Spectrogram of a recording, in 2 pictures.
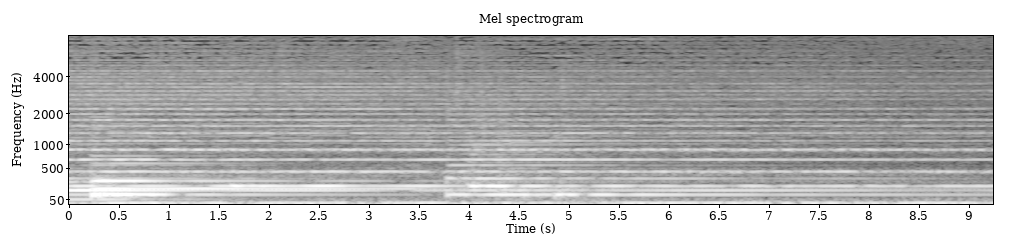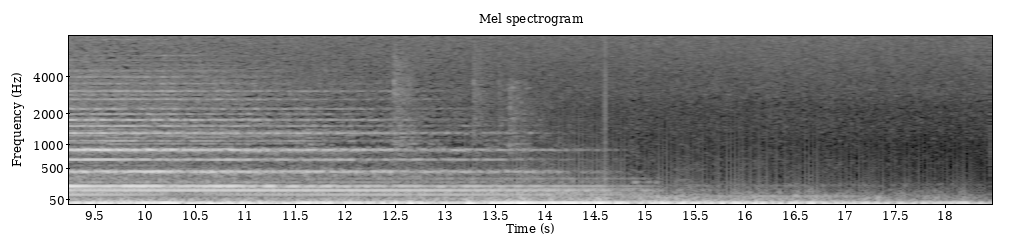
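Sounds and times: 
cello and strings: 0.0s - 13.4s.

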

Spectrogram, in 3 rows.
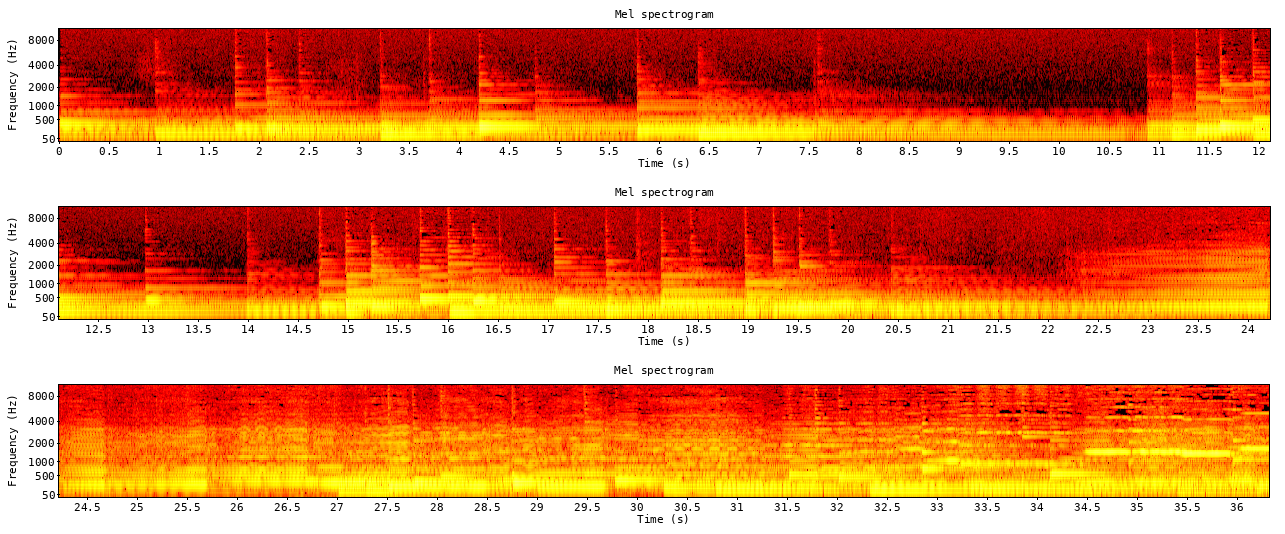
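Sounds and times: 
harp concerto lullaby: 0.0s - 36.3s.

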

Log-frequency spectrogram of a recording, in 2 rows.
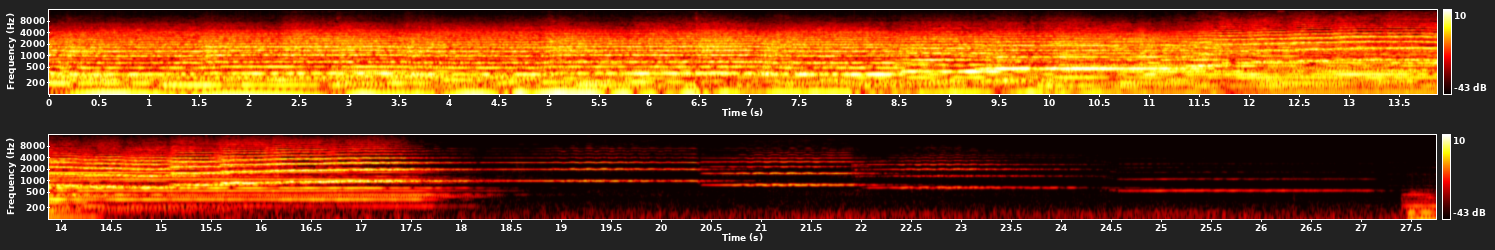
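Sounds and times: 
orchestra playing: 0.0s - 18.8s, 27.4s - 27.7s
solo violin: 0.0s - 27.7s.

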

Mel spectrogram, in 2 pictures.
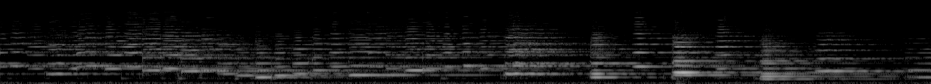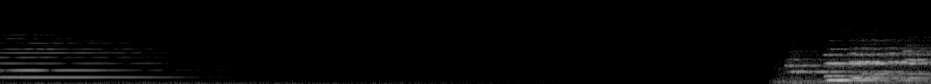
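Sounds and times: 
violin: 0.0s - 11.5s, 17.1s - 18.6s.

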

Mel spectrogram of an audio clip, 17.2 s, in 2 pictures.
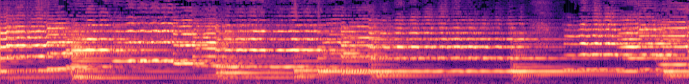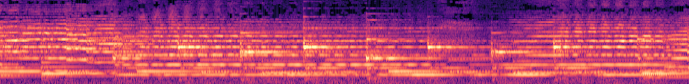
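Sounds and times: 
flute playing a lullaby: 0.0s - 17.2s
piano playing a lullaby: 0.0s - 17.2s.

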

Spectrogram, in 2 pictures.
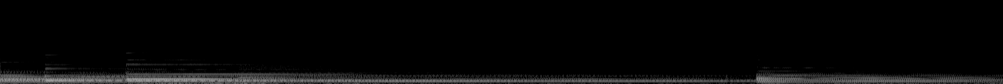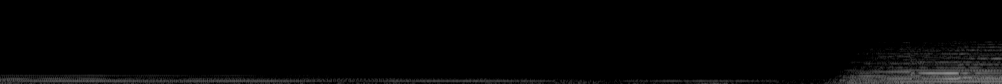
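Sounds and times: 
harp concerto lullaby: 0.0s - 12.7s, 18.4s - 20.0s.

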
